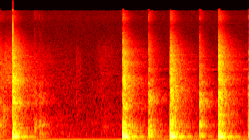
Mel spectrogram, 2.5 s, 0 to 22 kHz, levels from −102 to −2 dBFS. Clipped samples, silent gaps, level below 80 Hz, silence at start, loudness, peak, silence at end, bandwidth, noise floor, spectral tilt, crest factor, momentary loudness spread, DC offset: under 0.1%; none; -38 dBFS; 0 s; -22 LUFS; 0 dBFS; 0.1 s; 17 kHz; -57 dBFS; -4.5 dB/octave; 24 dB; 12 LU; 0.3%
